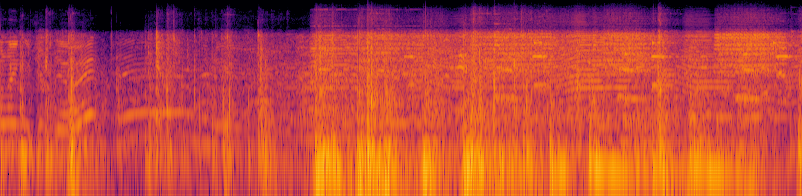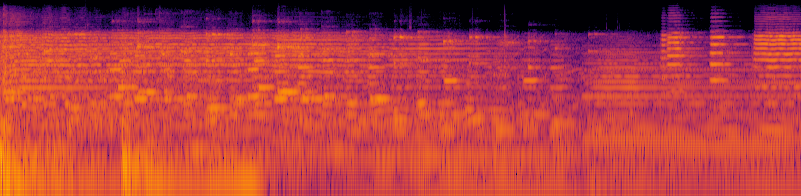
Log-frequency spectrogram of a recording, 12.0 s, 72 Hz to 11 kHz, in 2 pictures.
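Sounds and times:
orchestral musical bridge: 2.4s - 12.0s.

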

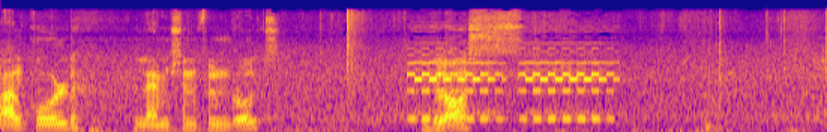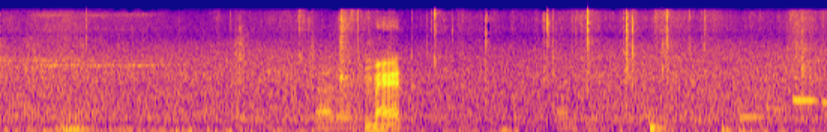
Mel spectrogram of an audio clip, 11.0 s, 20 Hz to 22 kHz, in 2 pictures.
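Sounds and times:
low background noise: 0.0s - 11.0s
electronic telephone ringing: 2.7s - 4.2s.

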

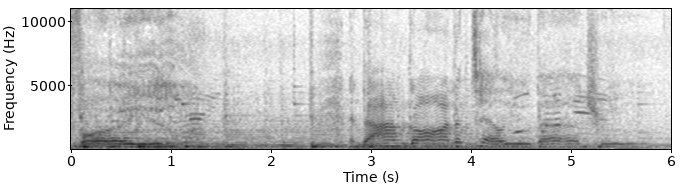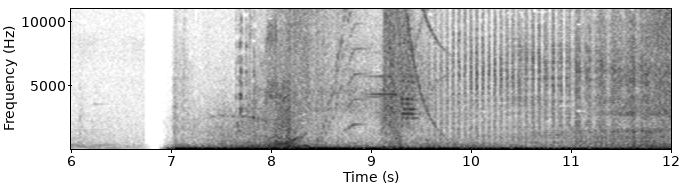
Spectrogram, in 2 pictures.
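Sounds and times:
deep rumble with flutter: 7.0s - 12.0s.

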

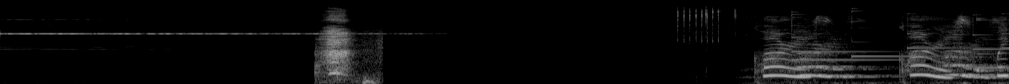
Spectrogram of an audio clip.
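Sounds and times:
faint high ringing tone: 0.0s - 4.7s
girl gasping: 3.2s - 3.8s.

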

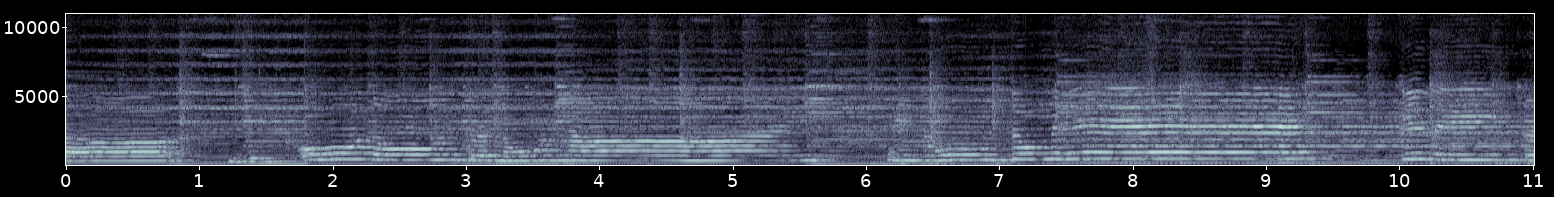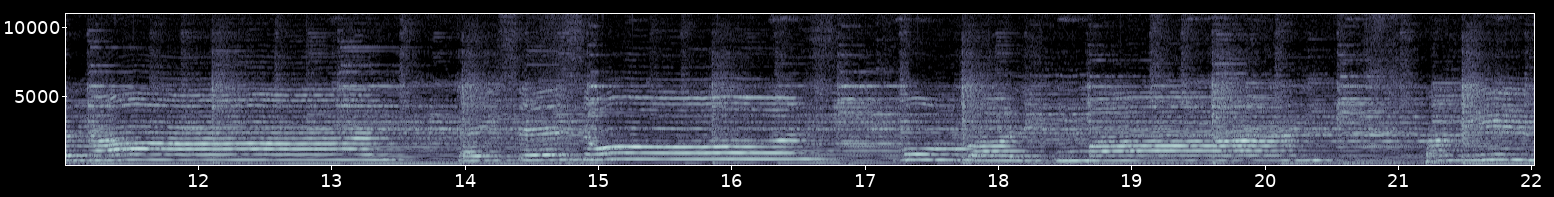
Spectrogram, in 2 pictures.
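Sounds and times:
girl singing into a microphone: 0.0s - 22.0s
instrumental accompaniment: 0.0s - 22.0s.

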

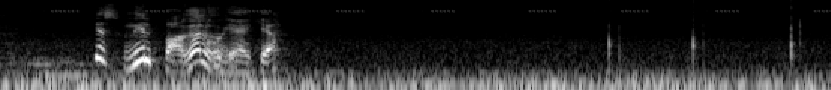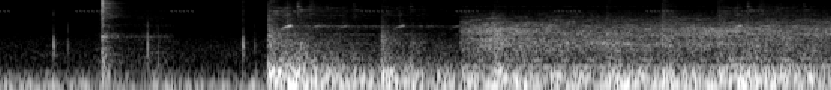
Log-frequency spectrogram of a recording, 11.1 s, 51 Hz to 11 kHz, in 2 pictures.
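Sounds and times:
crickets chirping: 0.0s - 8.6s.

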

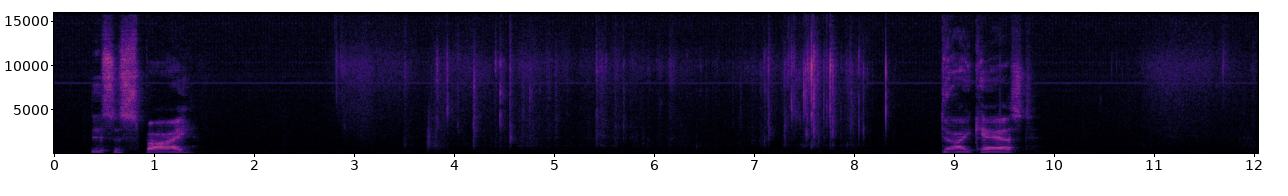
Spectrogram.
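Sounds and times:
cord rustling in hands: 2.8s - 8.4s.

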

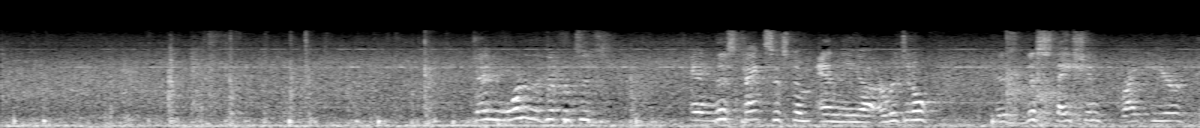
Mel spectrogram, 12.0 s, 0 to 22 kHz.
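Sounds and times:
footsteps walking: 0.0s - 11.0s
steady low hum: 0.0s - 12.0s.

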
